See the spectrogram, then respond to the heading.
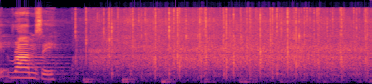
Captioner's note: audience applauding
